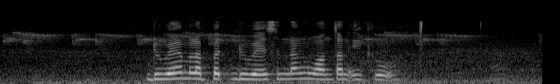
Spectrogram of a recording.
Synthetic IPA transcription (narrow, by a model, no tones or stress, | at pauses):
nd̪uwemələb̥ə̤t̪̚nd̪uwesənəŋwɔnt̪əniku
